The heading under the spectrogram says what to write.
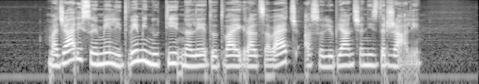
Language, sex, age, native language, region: Slovenian, female, 12-17, Slovenian, Carinthia region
